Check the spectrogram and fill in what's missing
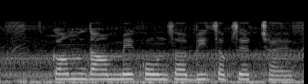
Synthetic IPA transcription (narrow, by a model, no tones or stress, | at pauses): kɐmd̪aːmːẽkɔːnsabʱiːt͡ʃsɐbseɐtːʃʰaɦɛː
